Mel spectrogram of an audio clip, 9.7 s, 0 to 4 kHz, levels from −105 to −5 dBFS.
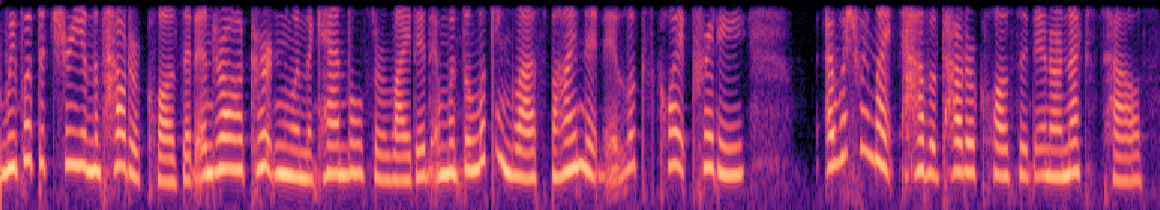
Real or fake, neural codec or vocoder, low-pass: fake; vocoder, 22.05 kHz, 80 mel bands, Vocos; 3.6 kHz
